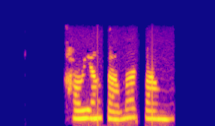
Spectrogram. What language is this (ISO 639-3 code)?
tha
